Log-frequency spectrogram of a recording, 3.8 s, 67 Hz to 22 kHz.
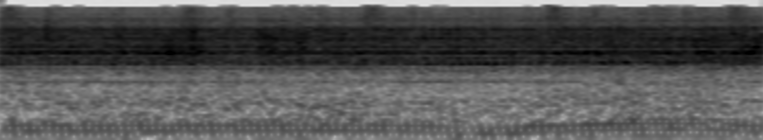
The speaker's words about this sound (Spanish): El día siguiente empezó temprano, a las 9, donde nos volvimos a equipar para el frío, pero esta vez para conducir una moto de nieve.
